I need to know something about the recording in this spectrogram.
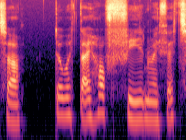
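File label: "hoffi" Welsh, spoken word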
